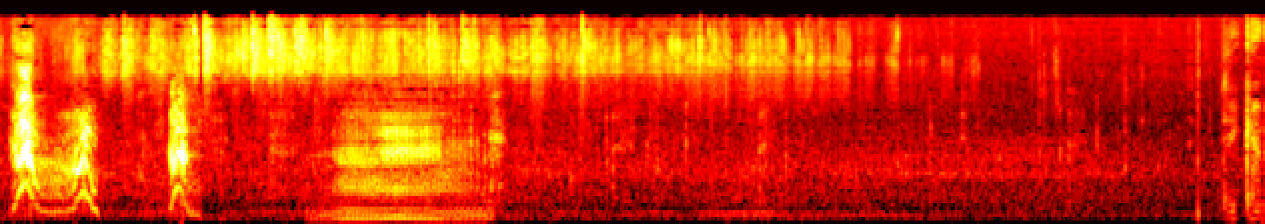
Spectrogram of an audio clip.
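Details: Jack Russell Terrier puppies, five weeks old, romping in a backyard with their parents: two quick bright yips about a second apart, then a longer nasal whine-like sound, fading to quiet rustling.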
